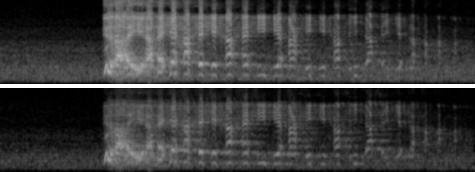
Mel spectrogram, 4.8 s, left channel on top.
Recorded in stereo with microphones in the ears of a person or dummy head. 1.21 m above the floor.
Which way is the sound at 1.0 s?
75° left (ahead or behind).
